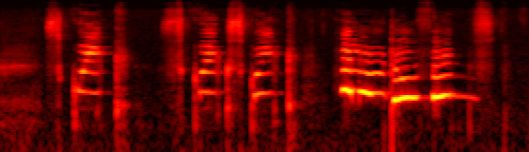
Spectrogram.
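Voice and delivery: very high, ear-piercing, dolphin-like squeaks. Showing the audience at home how a dolphin speaks, squeaky dolphin voice. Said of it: "nice and ear-piercing".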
